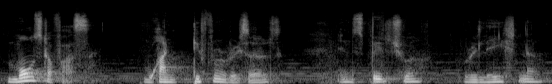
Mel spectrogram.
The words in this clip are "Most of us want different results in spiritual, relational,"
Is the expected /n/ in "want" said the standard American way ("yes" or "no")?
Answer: yes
